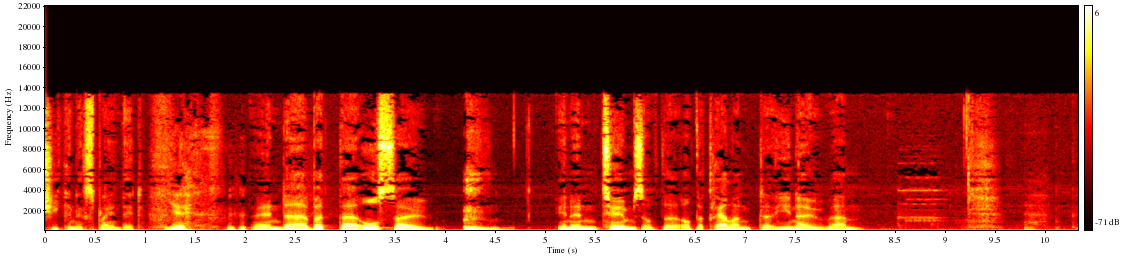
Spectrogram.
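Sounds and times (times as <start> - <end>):
speech: 0.0 - 8.2
telephone ringing with an electronic trill: 8.5 - 9.1.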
